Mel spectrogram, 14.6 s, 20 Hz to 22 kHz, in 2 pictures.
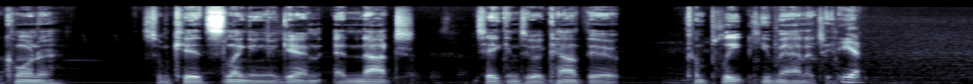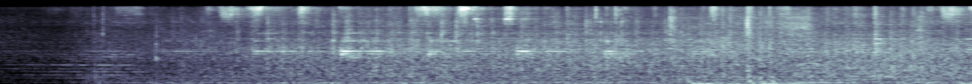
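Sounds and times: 
speech: 0.0 - 0.5, 1.1 - 6.6
commuter train rumbling past on rails: 5.1 - 14.5
train wheels clicking and rattling over the track: 8.0 - 14.5.

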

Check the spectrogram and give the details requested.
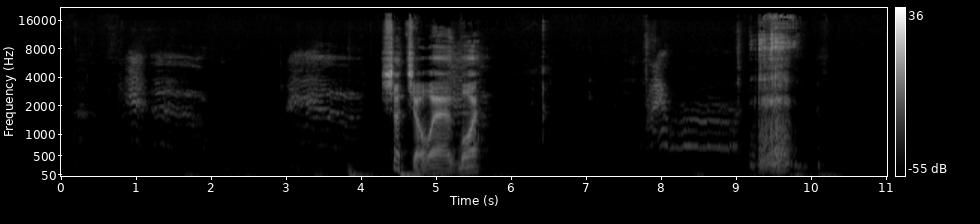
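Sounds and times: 
cat meowing: 0.8 - 2.0, 3.0 - 4.0, 7.8 - 9.2
speech: 4.4 - 5.7.

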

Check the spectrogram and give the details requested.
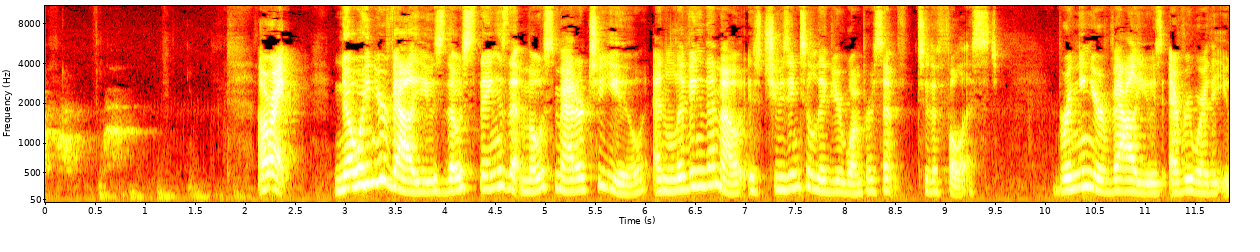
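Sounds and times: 
dog barking: 0.0 - 1.1
speech: 2.1 - 11.8.

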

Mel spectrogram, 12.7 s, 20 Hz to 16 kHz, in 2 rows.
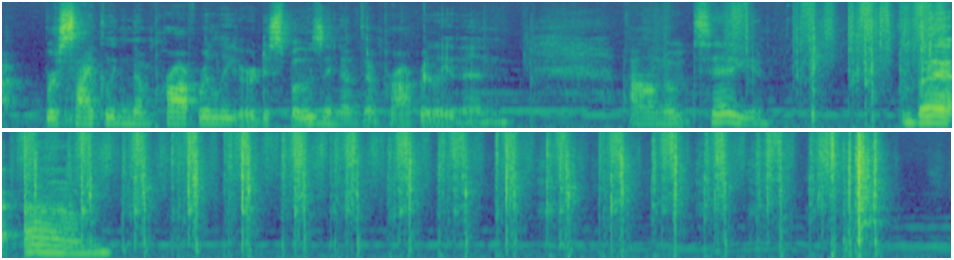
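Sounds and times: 
speech: 0.3 - 7.3
deck of cards shuffling: 4.2 - 12.3.

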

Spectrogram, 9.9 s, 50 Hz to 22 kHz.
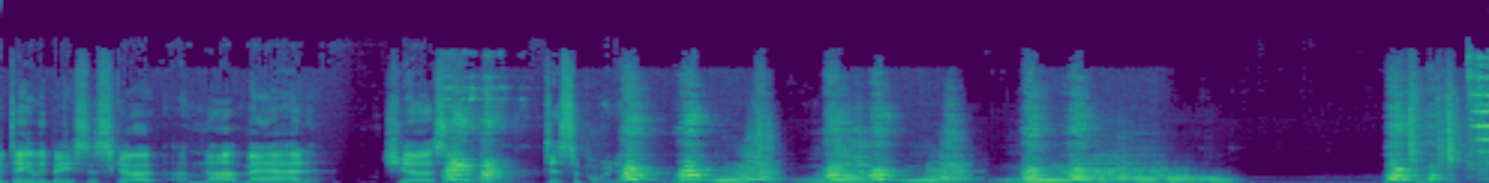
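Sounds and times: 
speech: 0.0 - 7.4
dog barking at somebody it sees: 3.0 - 3.5, 4.2 - 8.2, 9.2 - 9.8.

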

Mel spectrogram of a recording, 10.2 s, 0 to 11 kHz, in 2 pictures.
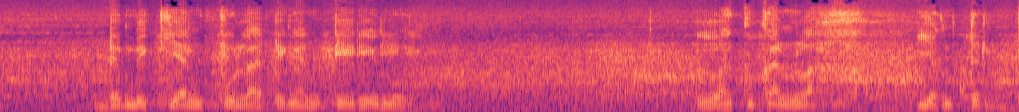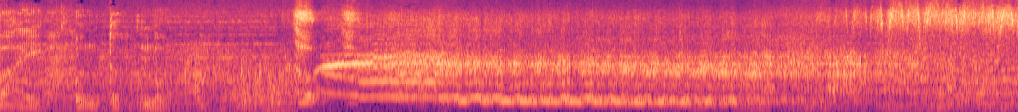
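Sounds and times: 
speech: 0.5 - 2.3, 3.5 - 7.7
horse whinnying: 6.5 - 10.1.

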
